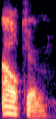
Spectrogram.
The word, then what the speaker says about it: Alquin: it's it's pronounced Alkin. Okay, thank you. But it's spelled Alquin. Gotcha, Alkin.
